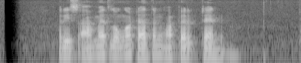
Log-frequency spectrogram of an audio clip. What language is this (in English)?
Javanese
